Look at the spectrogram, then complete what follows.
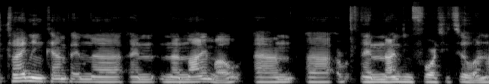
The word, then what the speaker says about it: Nanaimo: was in um in a training camp in nanaimo is is that how you pronounce it no no no that's perfect pronunciation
